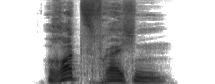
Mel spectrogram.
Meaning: inflection of rotzfrech: 1. strong genitive masculine/neuter singular 2. weak/mixed genitive/dative all-gender singular 3. strong/weak/mixed accusative masculine singular 4. strong dative plural
- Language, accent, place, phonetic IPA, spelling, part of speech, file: German, Germany, Berlin, [ˈʁɔt͡sfʁɛçn̩], rotzfrechen, adjective, De-rotzfrechen.ogg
